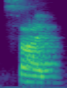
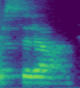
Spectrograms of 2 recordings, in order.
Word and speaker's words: Sidon: He shall be a haven for ships, and his flanks shall be toward Sidon or Sidon. Excuse me, depending on your pronunciation.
